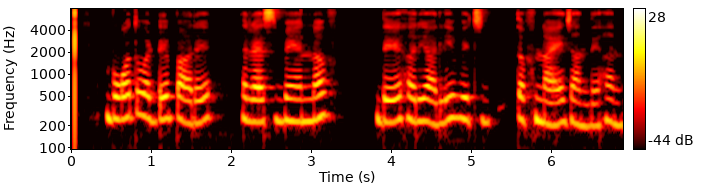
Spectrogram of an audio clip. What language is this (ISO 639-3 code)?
pan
